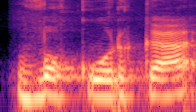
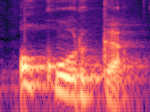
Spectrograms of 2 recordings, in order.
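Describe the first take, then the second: First: The word starts with an added v sound. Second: The word starts directly with a vowel. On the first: This is the informal spoken form. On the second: This is the standard form.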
